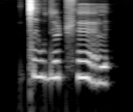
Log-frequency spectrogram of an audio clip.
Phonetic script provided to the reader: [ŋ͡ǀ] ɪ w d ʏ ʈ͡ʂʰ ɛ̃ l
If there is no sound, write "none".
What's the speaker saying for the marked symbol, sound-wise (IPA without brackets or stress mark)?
ǀ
